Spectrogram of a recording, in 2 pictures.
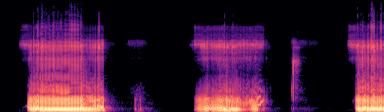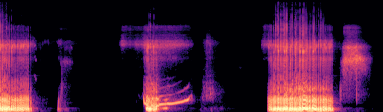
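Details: French Bulldog puppy snoring while asleep. Loud, rough, rattling snores come every three seconds or so, each lasting over a second, with short soft snuffles and a brief squeaky wheeze between them.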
